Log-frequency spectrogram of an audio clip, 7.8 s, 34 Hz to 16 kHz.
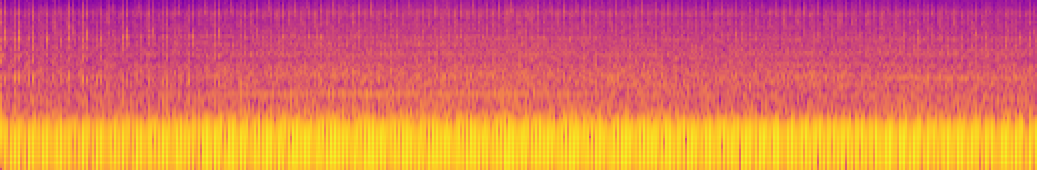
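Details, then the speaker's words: Ford 3000 three-cylinder tractor after solenoid replacement, just started: lumpy, uneven low chug at idle, running on only two cylinders; recurring issue that clears after a few minutes. "The Sounds like it's only running on 2 cylinders. Well, let's take it for a ride. It's done this running on 2-cylinder thing before, and after it runs for a minute, then it takes off."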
